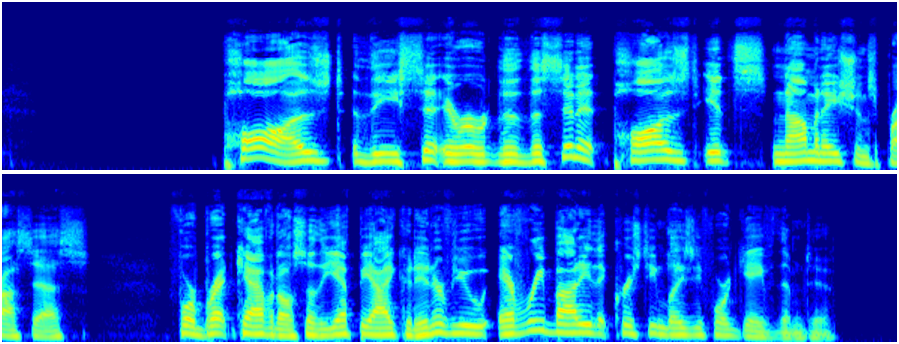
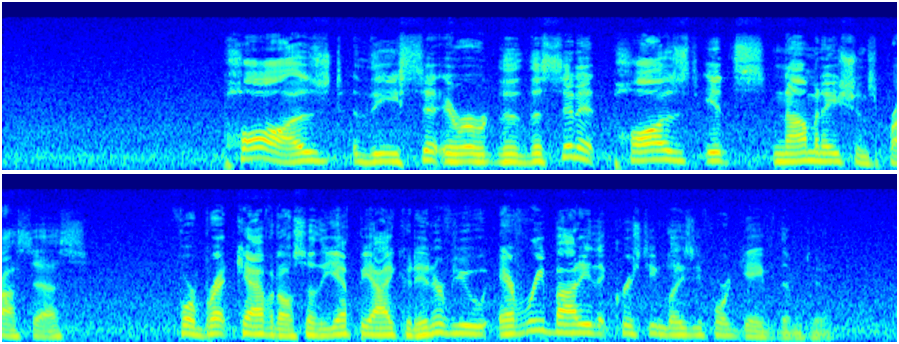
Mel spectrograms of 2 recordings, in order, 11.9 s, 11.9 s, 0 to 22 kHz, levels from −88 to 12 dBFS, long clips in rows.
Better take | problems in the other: first | hiss; noticeable; throughout; 20 dB below the speech

